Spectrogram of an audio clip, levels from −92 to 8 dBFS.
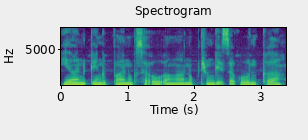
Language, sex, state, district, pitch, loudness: Garo, female, Meghalaya, North Garo Hills, 200 Hz, -13 LUFS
